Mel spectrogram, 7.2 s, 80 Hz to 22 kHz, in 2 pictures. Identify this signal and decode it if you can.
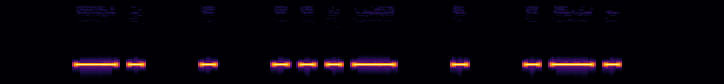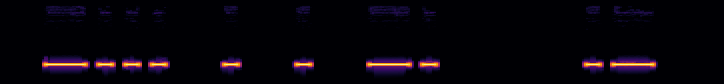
Morse code, heard as a keyed tone, about 18 wpm, spaced as for 15 wpm, 1000 Hz. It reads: NEVER BEEN A
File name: qotdfiles / 15wpm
